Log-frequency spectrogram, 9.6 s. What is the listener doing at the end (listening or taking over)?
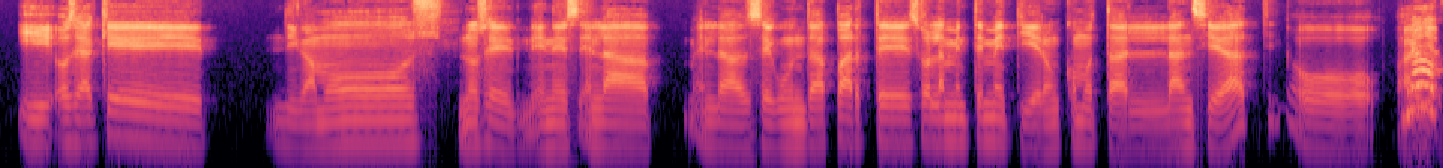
taking over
